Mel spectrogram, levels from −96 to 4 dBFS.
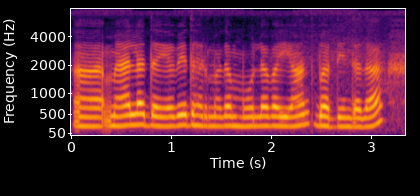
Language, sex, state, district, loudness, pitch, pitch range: Kannada, female, Karnataka, Bidar, -14 LUFS, 225 Hz, 220-240 Hz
